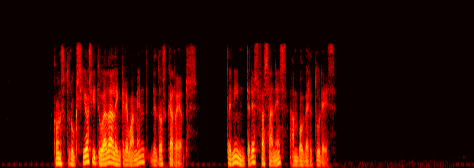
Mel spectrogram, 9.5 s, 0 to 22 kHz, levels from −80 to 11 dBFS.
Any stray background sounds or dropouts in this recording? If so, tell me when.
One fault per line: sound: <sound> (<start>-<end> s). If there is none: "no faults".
no faults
